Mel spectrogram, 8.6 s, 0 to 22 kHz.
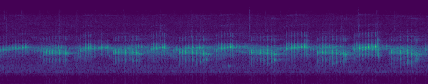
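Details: Schlegel's green tree frogs, endemic to Japan, give rapid, pulsed rattling trills in overlapping bursts at 6:53 pm on 17 May 2022. Water drips into a flooded iris garden, heard alone when the frogs fall silent.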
